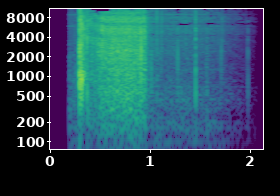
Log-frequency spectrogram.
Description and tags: Match cracking/Craquage d'allumette
crackle, fire, flame, match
